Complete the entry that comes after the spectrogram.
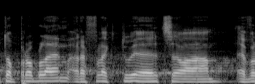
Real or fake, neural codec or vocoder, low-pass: fake; vocoder, 22.05 kHz, 80 mel bands, Vocos; 9.9 kHz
